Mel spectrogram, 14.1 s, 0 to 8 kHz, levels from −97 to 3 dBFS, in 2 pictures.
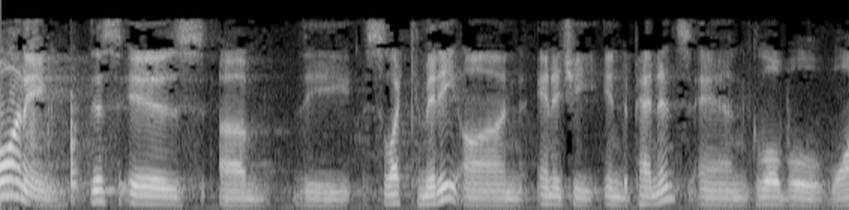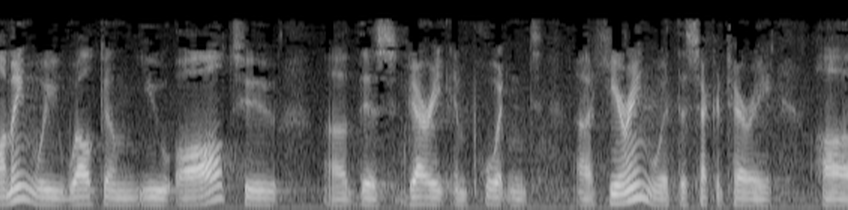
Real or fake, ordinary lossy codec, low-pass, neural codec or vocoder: real; MP3, 24 kbps; 7.2 kHz; none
